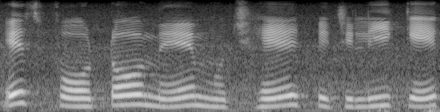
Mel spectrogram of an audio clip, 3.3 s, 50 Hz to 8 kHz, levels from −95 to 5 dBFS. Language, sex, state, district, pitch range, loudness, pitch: Hindi, female, Madhya Pradesh, Katni, 210-240 Hz, -19 LUFS, 220 Hz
